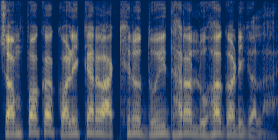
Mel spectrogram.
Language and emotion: Odia, neutral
